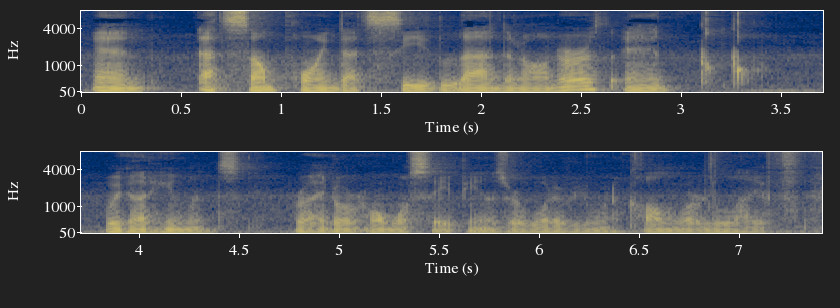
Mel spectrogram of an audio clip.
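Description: A man's voice: low-pitched, flat delivery, normal speed, noisy background. A man hosting a live stream, reading viewer comments aloud and riffing on them in casual chat, often tagging "right?".

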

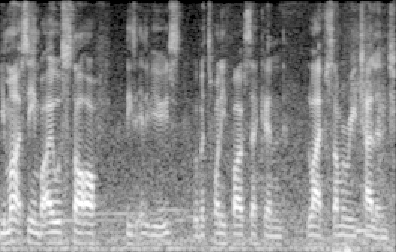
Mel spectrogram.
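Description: A man's voice: lowish voice, little pitch movement, fairly quick, noisy background. A man interviewing someone casually, chatty and affirming, often echoing what he hears. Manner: chatty, affirming, echoes the guest's words. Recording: busy crowd chatter behind.

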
